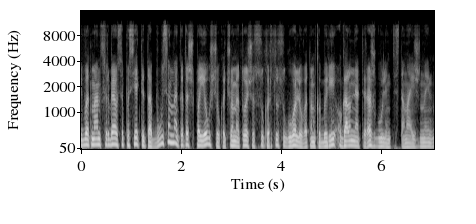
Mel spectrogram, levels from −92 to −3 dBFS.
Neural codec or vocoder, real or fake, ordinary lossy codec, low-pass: none; real; Opus, 32 kbps; 10.8 kHz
